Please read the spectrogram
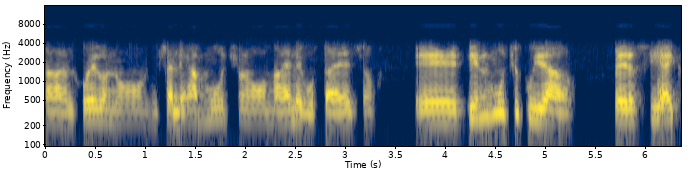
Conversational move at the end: listening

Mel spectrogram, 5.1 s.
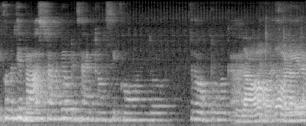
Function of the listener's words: taking over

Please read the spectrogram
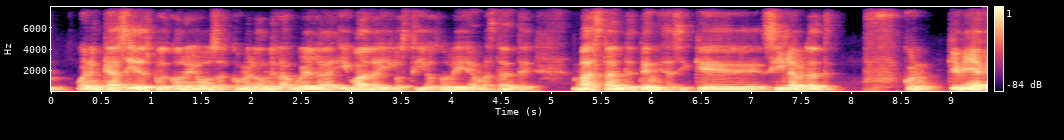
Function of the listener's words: taking over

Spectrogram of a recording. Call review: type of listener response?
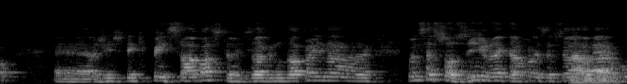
listening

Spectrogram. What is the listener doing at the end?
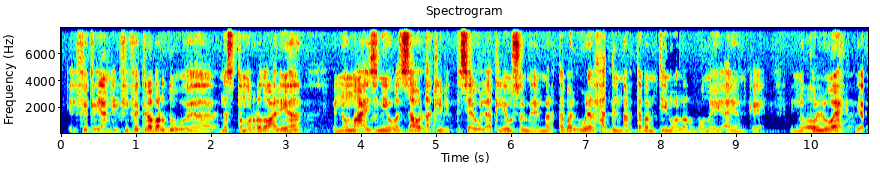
listening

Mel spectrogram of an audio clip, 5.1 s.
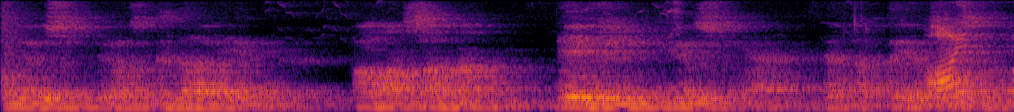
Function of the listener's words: taking over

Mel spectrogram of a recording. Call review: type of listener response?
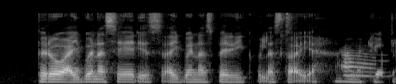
taking over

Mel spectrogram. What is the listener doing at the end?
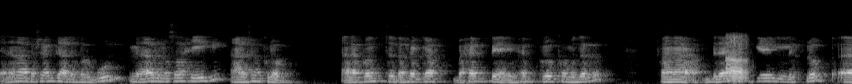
listening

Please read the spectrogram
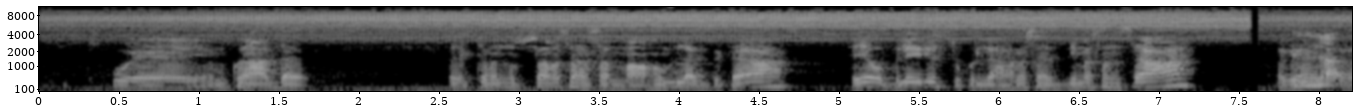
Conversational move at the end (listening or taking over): listening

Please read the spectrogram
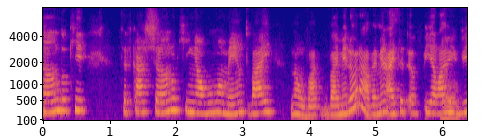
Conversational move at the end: listening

